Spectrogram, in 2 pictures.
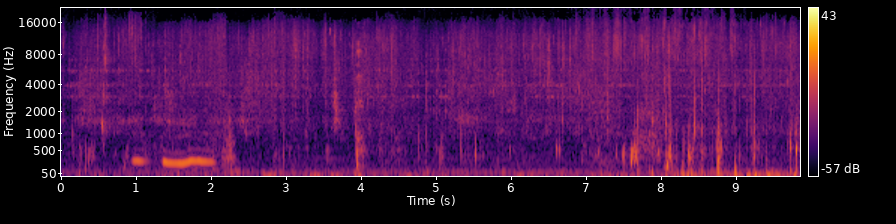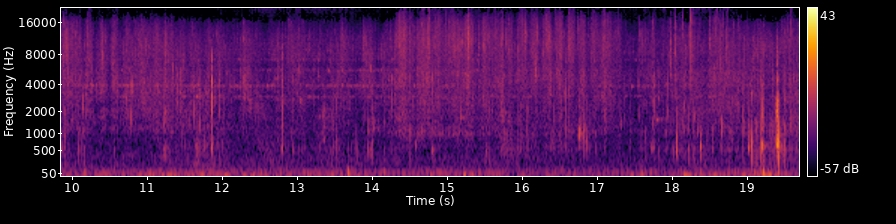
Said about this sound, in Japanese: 頭の中で炭酸がパチパチ弾けて気持ちいいですね。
